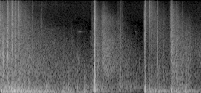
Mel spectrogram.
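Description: Gunfire from a gun emplacement in a World War II video game, with sharp, separate reports over a dense, rumbling battle din, some shots louder and nearer, with no voices.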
